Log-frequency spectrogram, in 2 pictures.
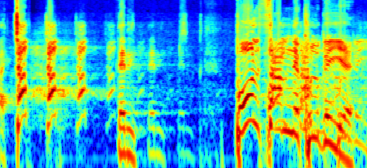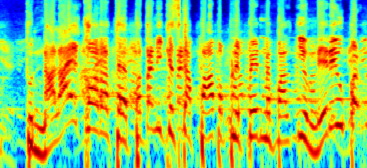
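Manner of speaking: high, sharp chup chup; mock-furious husband silencing her; angry hushing. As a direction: cut her off in triumph. Driver silencing lying woman.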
